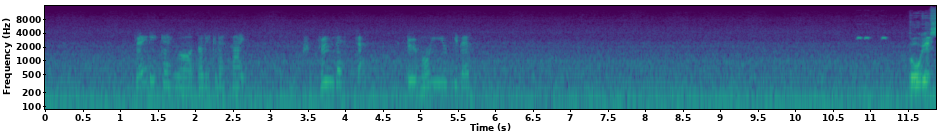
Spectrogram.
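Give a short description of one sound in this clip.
A train engine idles with a low, steady hum.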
